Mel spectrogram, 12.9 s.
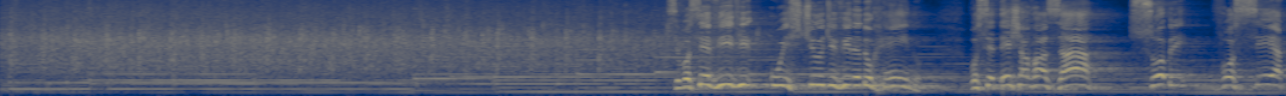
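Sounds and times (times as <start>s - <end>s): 
audience applause: 0.0s - 8.1s
sustained keyboard chords: 0.0s - 12.8s
speech: 6.7s - 12.8s.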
